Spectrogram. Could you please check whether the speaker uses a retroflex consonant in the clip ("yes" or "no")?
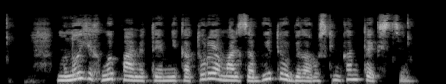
no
